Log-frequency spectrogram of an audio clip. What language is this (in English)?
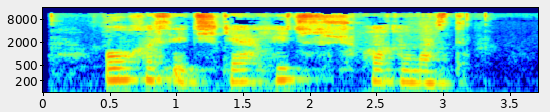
Uzbek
